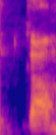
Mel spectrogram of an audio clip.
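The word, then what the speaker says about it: calm: इस तरीके से होता कलम लेकिन कलम नहीं पढ़ा जाएगा बल्कि काम पढ़ा जाएगा इसी तरह हल्फ हल्फ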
